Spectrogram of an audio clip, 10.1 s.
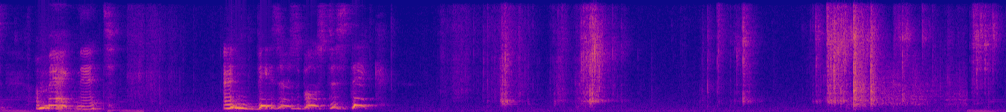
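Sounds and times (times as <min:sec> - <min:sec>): steel balls clicking and rattling: 0:08.3 - 0:10.0.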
